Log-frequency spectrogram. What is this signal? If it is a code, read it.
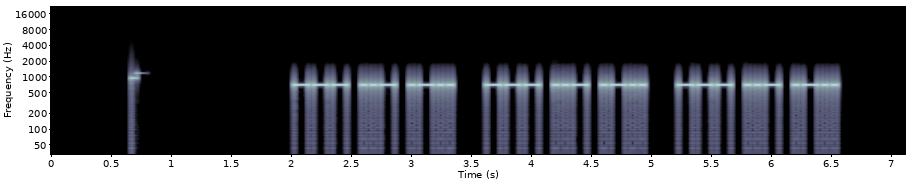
Morse code, heard as a keyed tone, about 30 wpm, 700 Hz. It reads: OUL OUL OUL
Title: Multi-letter Phonemes Repeated 3x 30wpm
